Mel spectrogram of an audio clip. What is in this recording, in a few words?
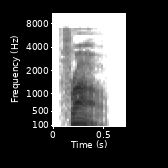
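"frow", British English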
